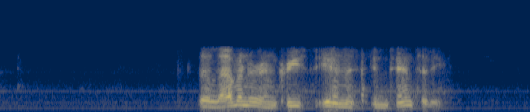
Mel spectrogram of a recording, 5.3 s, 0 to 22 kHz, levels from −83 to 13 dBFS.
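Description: The speech has passed through the AMR narrowband mobile codec for its whole length, with the signal squeezed into an 8 kHz-sampled phone channel and rebuilt from a vocal-tract model fed by sparse pulses. The sound is confined to roughly 250 Hz to 3.7 kHz, with nothing above 3.8 kHz, giving a thin, boxy telephone tone. Coding damage is plainly audible as a buzzy, synthetic edge, at a level that fits the 10.2 kbps mode.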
